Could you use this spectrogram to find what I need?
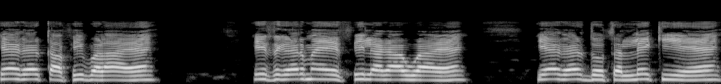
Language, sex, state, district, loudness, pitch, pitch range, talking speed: Hindi, male, Bihar, Saran, -12 LUFS, 220 Hz, 205-235 Hz, 160 wpm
